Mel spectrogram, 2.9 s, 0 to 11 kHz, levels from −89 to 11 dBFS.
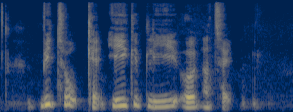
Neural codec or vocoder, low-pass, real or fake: vocoder, 22.05 kHz, 80 mel bands, WaveNeXt; 9.9 kHz; fake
